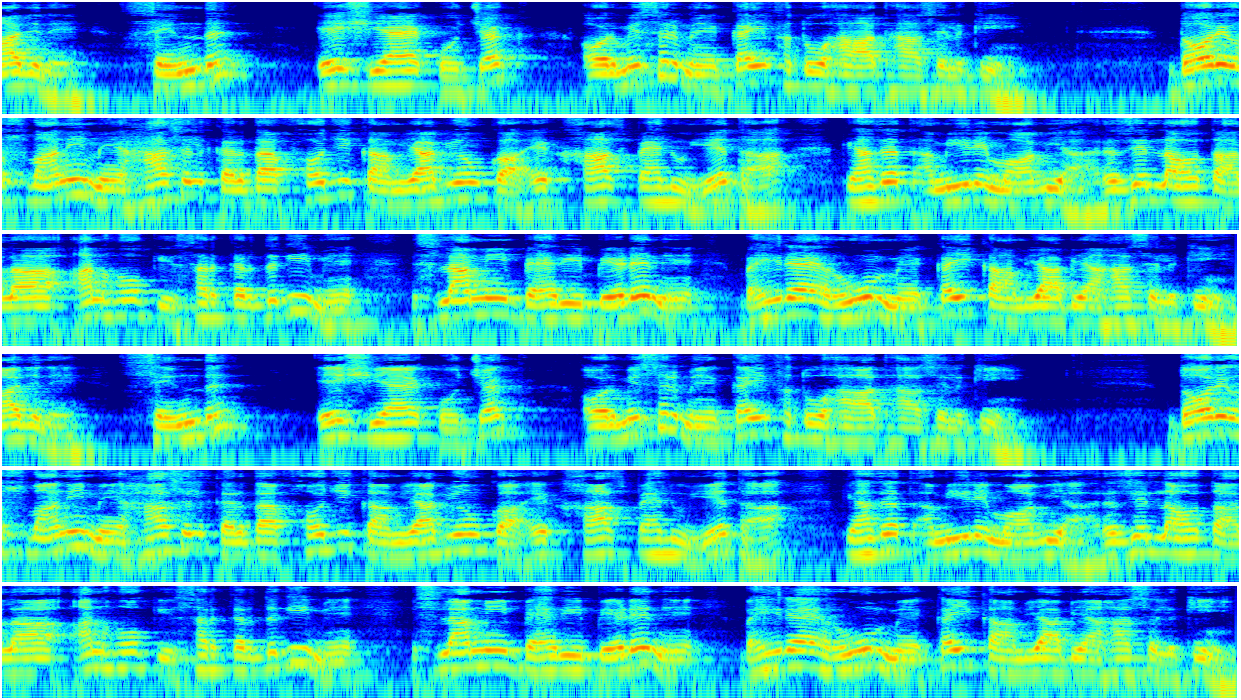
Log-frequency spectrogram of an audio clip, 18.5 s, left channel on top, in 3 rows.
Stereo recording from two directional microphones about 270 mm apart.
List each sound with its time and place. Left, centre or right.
0.0 s a man's voice: right
1.6 s a man's voice: right
5.9 s a man's voice: right
7.9 s a man's voice: right
8.5 s a man's voice: right
9.8 s speech: right
10.8 s a man's voice: right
